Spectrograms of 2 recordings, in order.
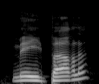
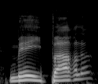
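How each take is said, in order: Both takes have the same delivery.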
